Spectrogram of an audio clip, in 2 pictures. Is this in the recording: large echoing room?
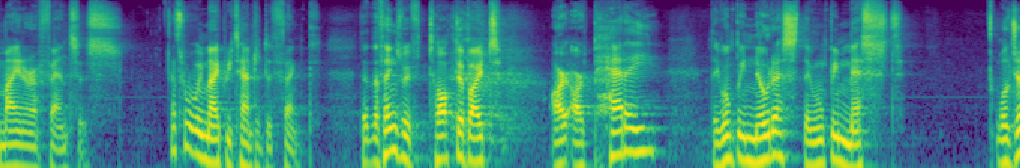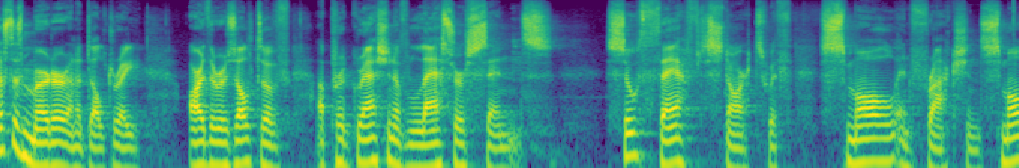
yes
